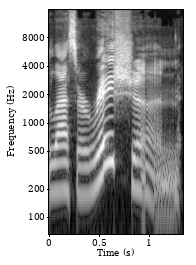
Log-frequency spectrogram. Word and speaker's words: laceration: when it starts at the beginning Lasser Lasser laceration excellent excellent job high five you're on fire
